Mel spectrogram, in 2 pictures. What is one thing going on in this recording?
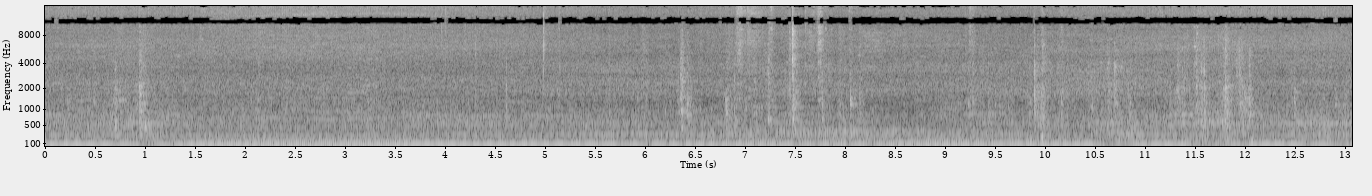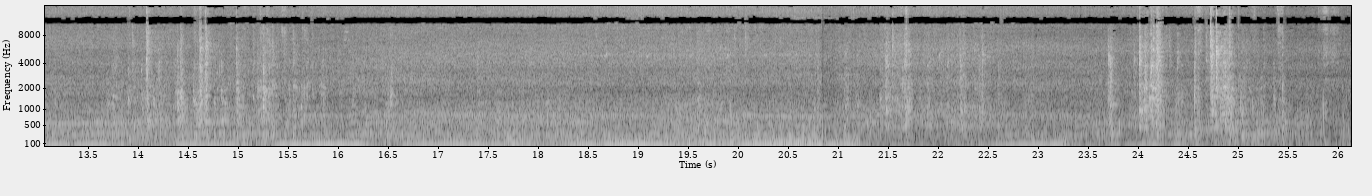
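Dirt and clods thud and scrape as an excavator bucket digs.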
